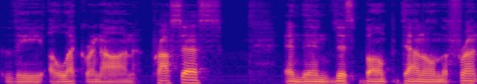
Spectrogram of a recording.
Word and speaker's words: olecranon: going to tuck in the back is the olecranon process and that word is pronounced olecranon and then right here this smooth rounded semicircle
